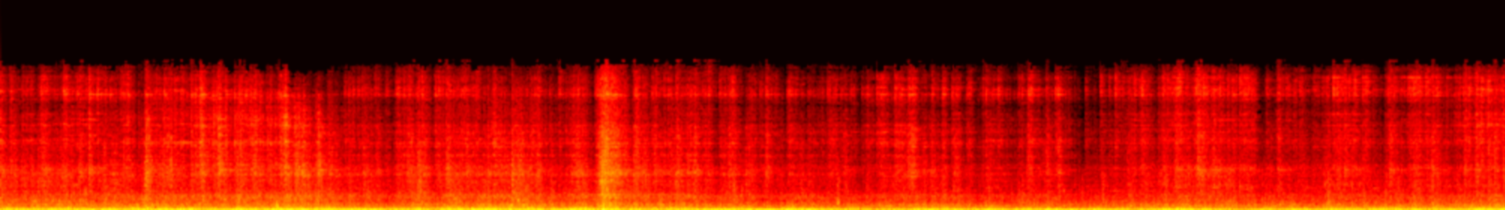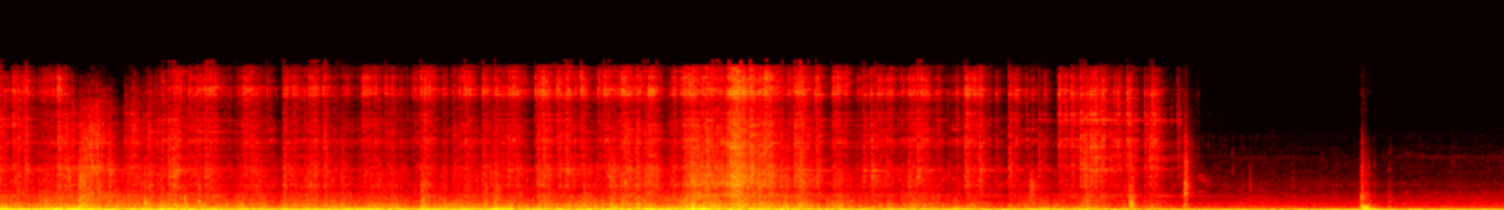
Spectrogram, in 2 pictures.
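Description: Wire shopping cart rolling across an asphalt parking lot, its wheels and basket rattling steadily. The rattle stops near the end.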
